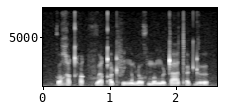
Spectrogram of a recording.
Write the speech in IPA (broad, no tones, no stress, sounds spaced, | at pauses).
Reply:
k o ʁ e qʰ ɐ q xʷ i qʼ ɵ ʈ f i ŋ ɐ m ɽ o x m o ŋ o ʈ a tʼ ɐ ʈ ɖ ɵ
